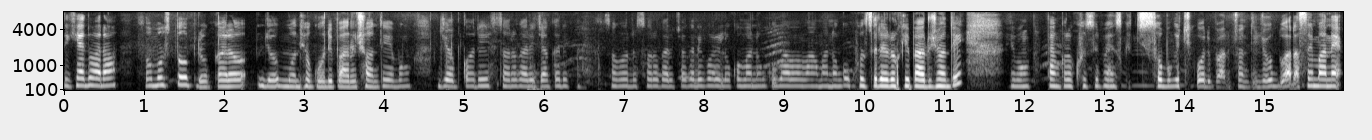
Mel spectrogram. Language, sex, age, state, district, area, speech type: Odia, female, 30-45, Odisha, Koraput, urban, spontaneous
